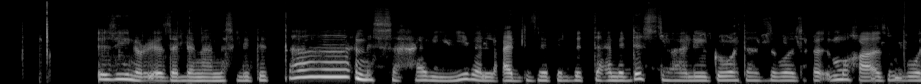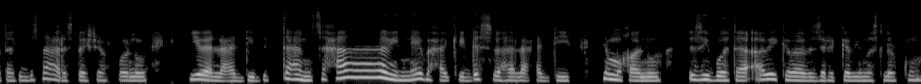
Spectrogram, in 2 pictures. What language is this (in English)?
Tigrinya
